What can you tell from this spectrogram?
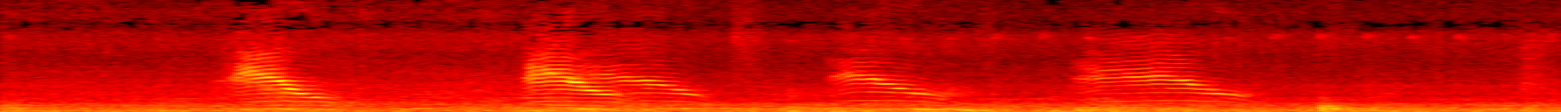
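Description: A young kitten meowing four times, high thin calls that rise and fall, each well under a second long and spaced about a second and a half apart.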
